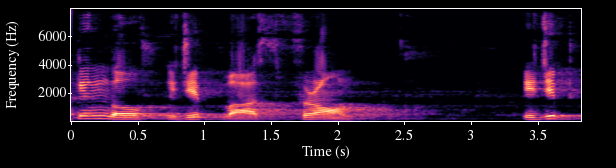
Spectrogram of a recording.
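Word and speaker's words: Pharaoh: The king of Egypt was फिरौन। Egypt का राजा फिरौन था। फिरौन के बारे में हम सुन चुके हैं। फिरौन जिसे इंग्लिश में प्रोनाउंस किया जाता है furrow, which mean the सन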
